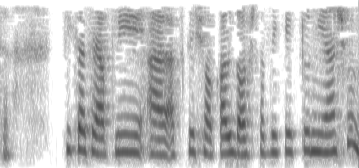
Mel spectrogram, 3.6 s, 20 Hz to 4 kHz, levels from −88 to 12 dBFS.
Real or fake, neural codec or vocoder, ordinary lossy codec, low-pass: real; none; MP3, 16 kbps; 3.6 kHz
